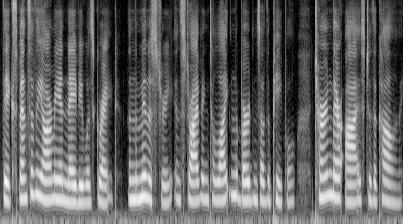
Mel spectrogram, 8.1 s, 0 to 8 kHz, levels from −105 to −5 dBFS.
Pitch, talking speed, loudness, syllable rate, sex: 220 Hz, 200 wpm, -18 LUFS, 5.5 syllables/s, female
